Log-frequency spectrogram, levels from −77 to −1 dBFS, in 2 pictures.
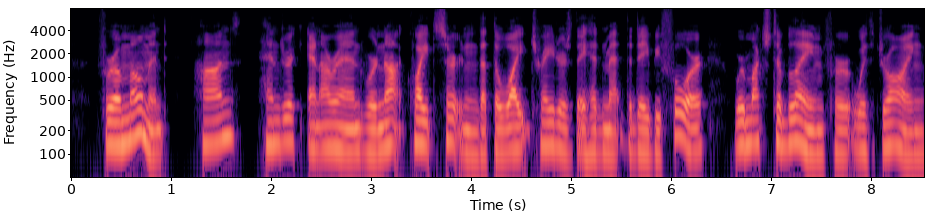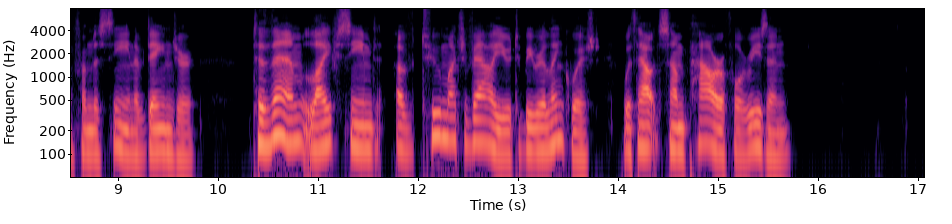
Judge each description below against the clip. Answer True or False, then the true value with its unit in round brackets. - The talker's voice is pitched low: True (115 Hz)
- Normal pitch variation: True (4.7 semitones)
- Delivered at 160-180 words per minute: True (165 wpm)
